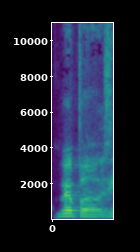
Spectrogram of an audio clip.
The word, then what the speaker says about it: Grippos: like Grippos. Ain't that how you say it? – Yeah, Grippos. Yeah, you got to get you some Grippos.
